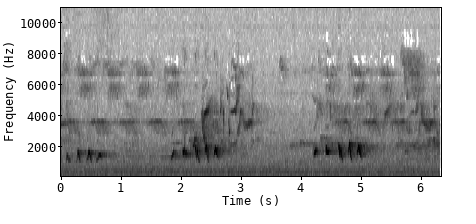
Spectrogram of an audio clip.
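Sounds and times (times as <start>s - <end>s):
faint background birdsong: 0.0s - 6.3s
lesser cuckoo song: 0.0s - 6.3s.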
